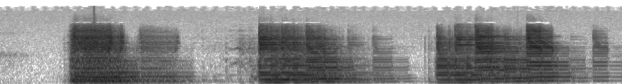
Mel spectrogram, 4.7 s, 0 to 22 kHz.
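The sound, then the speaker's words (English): Three loud, heavily processed guitar notes from an H9 effects unit's seagulls effect swell and cry out in turn, like seagull calls, each lasting about a second with short gaps between them and no talking. “Or the seagulls, I think maybe they're called.”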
